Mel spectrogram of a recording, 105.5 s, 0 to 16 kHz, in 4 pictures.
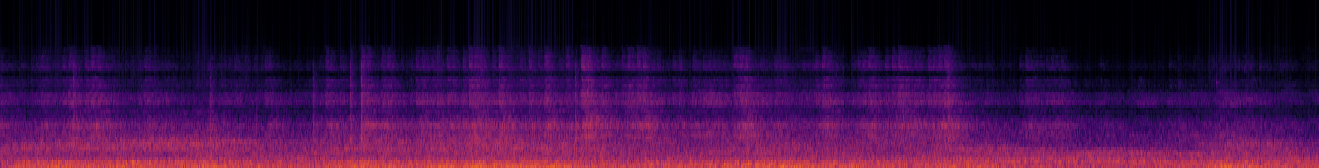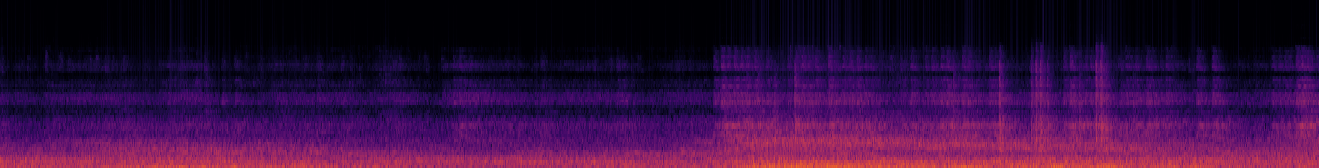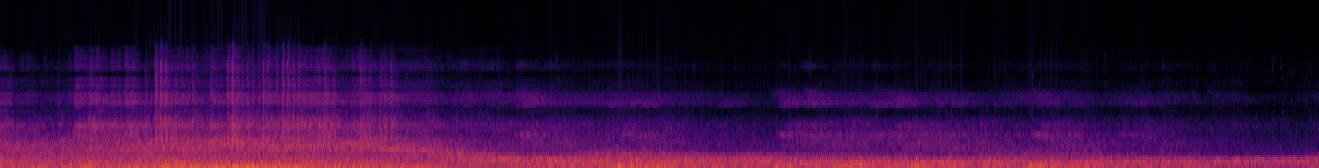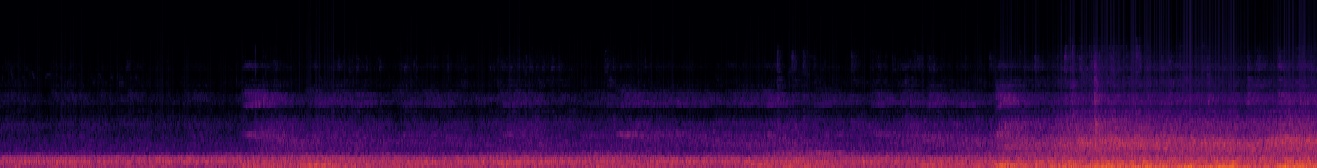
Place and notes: {"title": "Spittal of Glenshee, Blairgowrie, UK - discarded", "date": "2022-06-11 11:39:00", "description": "discarded fence wire by the Allt Ghlinn Thaitneich", "latitude": "56.82", "longitude": "-3.47", "altitude": "354", "timezone": "Europe/London"}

